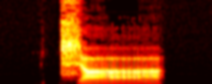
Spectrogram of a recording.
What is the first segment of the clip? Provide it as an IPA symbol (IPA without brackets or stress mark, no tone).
t͡ɕ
